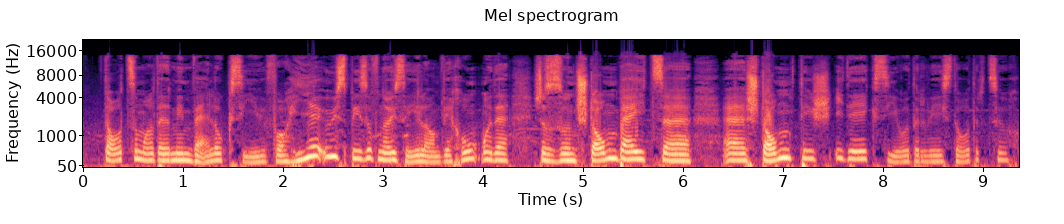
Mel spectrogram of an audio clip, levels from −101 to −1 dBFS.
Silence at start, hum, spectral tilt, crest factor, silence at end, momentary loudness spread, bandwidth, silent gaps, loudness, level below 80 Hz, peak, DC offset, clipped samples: 0.2 s; none; -5.5 dB/octave; 12 dB; 0 s; 11 LU; 15 kHz; none; -12 LUFS; -28 dBFS; 0 dBFS; under 0.1%; 0.2%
